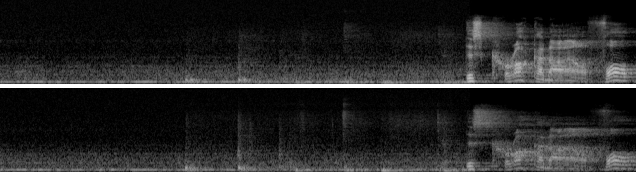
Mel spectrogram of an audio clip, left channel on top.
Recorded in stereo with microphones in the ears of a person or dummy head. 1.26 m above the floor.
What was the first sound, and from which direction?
A cupboard door, 85° right.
